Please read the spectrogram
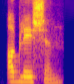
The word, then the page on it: oblation: Indian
